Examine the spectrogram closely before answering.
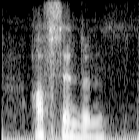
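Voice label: "afzenden", Dutch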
